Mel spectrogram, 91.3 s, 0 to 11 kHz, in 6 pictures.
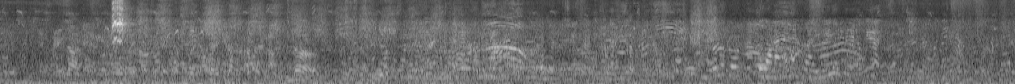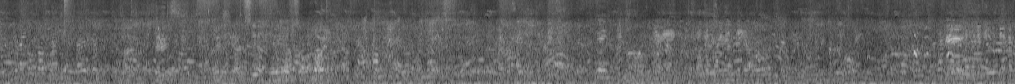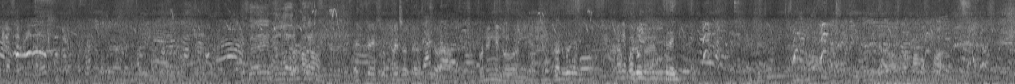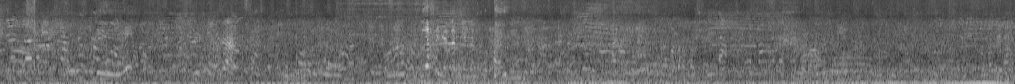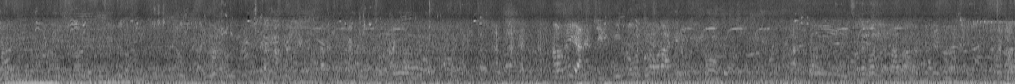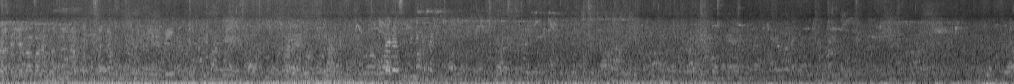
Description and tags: alfalfa.binaural
binaural recording of ambient in a pet street market (at hour of
maximum people density). Voices of adults, children, puppies and birds.
Recorded with Soundman OKM in-ear stereo mics plugged into iRiver iH120 / grabacion binaural del ambiente en un mercado callejero de animales a la hora en que hay mas gente. Voces de adultos y niños, cachorritos, pájaros.
ambient, sevilla, streetnoise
